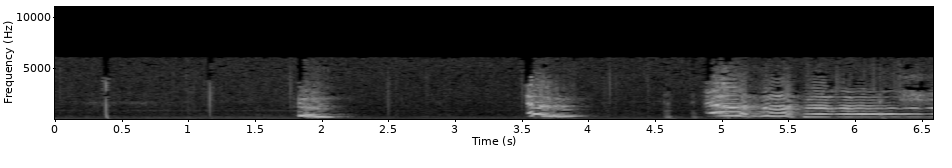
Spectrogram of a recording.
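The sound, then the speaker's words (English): A person imitates a dog's bark: two strained, isolated barks, then a longer, louder run of barking that trails into a whining, howl-like wail, fairly loud against a low background hum. “Louder, puppy dog.”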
